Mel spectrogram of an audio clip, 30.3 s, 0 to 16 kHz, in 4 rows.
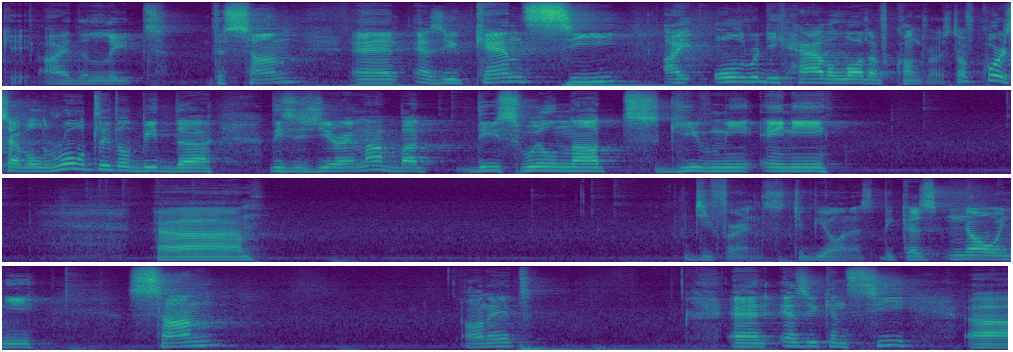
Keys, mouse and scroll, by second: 0.6 Delete, 5.0 right click, 6.8 middle click, 8.5 middle click, 10.7 click, 10.8 click, 12.2 click, 13.5 click, 13.7 click, 14.4 click, 15.3-15.7 scroll up 1, 15.7 click, 15.8 click, 15.9 double click, 16.2 click, 19.5 click, 19.6 click, 20.6 typing, 20.8 Return, 22.7-23.5 typing, 28.5-28.9 scroll up 1, 29.5 middle click.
